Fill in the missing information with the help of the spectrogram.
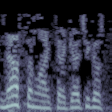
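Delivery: ordinary delivery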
